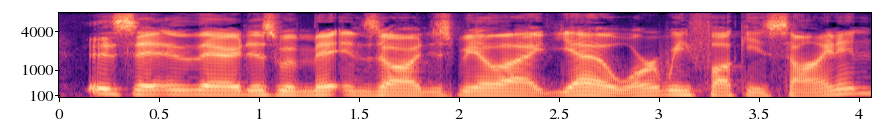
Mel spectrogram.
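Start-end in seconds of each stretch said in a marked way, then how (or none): 2.5-4.1 put-on South Philadelphia guy accent. Imagining some dude in an Eagles hat at the signing, speak in a South Philly dude accent. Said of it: "South Philly, just some dude in an Eagles hat".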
